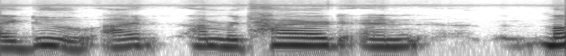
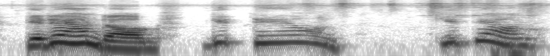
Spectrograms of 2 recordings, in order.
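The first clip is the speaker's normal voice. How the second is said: slow, insistent scolding; 4 semitones higher than usual. Telling dogs to get down: yelling at dogs. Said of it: "I didn't mean to yell".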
